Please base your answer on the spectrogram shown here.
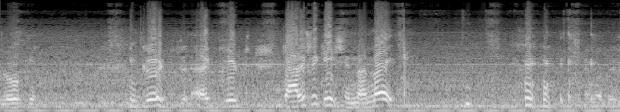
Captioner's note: laughs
